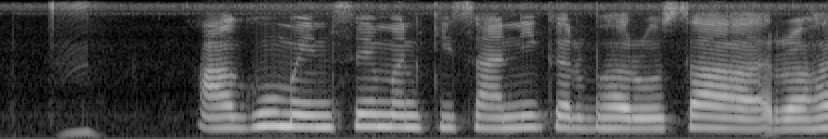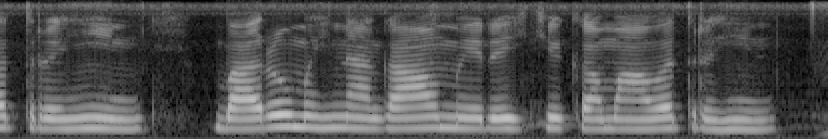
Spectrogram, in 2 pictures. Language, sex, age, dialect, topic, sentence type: Chhattisgarhi, female, 46-50, Northern/Bhandar, agriculture, statement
